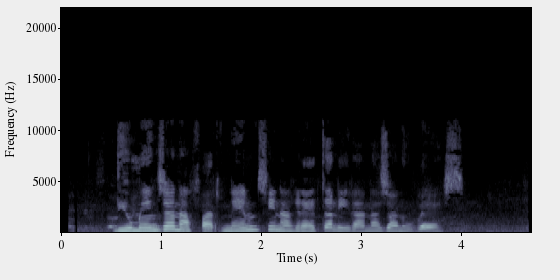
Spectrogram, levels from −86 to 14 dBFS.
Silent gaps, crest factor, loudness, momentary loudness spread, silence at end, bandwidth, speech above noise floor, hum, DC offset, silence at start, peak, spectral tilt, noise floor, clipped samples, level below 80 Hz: none; 16 dB; -28 LUFS; 13 LU; 0.7 s; 11 kHz; 30 dB; none; under 0.1%; 0.1 s; -12 dBFS; -4.5 dB/octave; -57 dBFS; under 0.1%; -80 dBFS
